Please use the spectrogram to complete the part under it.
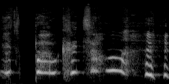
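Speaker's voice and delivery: acted excited yelling. Recounting the moment with her husband, retelling an excited yell. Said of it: "we're both yelling".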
